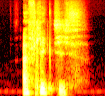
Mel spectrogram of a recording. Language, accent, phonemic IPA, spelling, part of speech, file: French, France, /a.flik.tif/, afflictif, adjective, LL-Q150 (fra)-afflictif.wav
- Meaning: afflictive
